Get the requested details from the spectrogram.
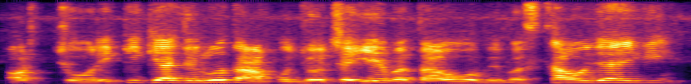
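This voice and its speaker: A man's voice: a little high, brisk, a little mellow, far from the mic, lightly acted. A man doing a guileless old saint. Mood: earnest. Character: humble elderly male saint, simple and guileless.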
